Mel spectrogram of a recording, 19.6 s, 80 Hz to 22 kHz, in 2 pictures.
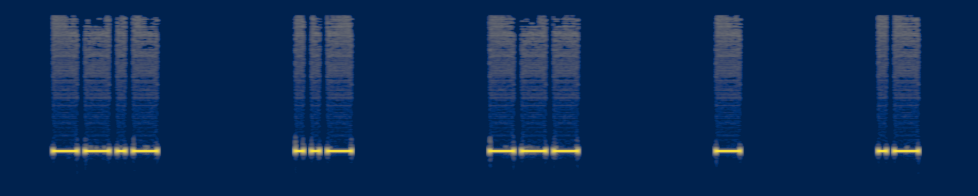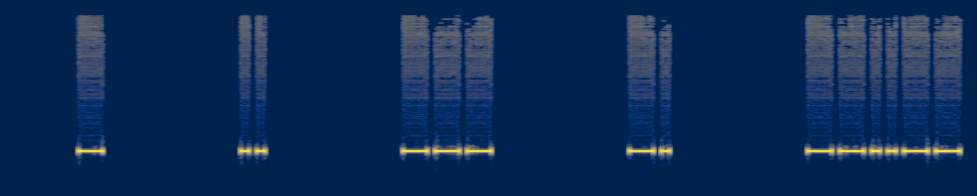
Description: Morse code, heard as a keyed tone, about 15 wpm, spaced as for 5 wpm, 1000 Hz. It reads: QUOTATION,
